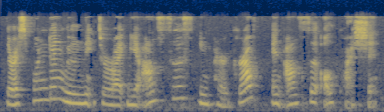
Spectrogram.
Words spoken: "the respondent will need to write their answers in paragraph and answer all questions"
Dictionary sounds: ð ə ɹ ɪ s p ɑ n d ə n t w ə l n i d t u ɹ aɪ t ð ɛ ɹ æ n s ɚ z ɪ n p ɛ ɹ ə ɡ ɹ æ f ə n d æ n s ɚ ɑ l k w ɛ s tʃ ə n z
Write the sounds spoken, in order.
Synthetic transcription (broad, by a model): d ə ɹ ɪ s p ɑ n d ə n t w ə l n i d t u ɹ aɪ t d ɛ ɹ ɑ n s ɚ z ɪ n p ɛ ɹ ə ɡ ɹ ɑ f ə n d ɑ n s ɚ ɑ l k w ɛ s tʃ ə n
